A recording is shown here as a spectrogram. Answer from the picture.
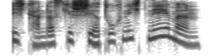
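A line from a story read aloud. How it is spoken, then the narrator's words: Annoyed call. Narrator (German): rief die blaue Frau verärgert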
